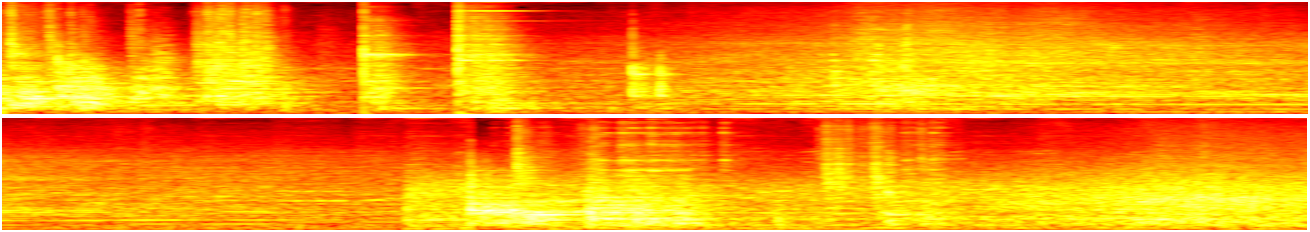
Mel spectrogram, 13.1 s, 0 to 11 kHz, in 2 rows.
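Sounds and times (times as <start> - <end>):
metallic clanks on brake parts: 0.0 - 3.5, 8.6 - 11.5
workshop tool whirring: 8.8 - 11.4.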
